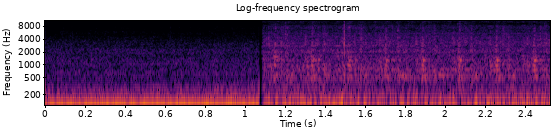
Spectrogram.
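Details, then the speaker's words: 2018 Ford F-150 EcoBoost, low coolant, overheating, overdue oil change, no check engine light: light regular tap at idle keeping time with engine, from one side; owner suspects rocker or lifter; ticking at idle. "So just idling here, you hear that? Tap, tap, tap, tap. It almost sounds like a purge valve, but I don't think so. I think that might be a rocker or a lifter or something like that."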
